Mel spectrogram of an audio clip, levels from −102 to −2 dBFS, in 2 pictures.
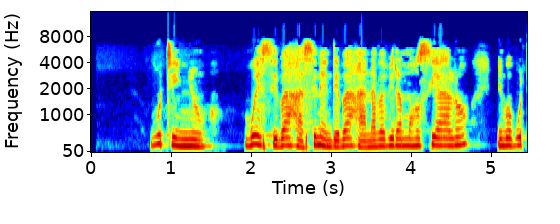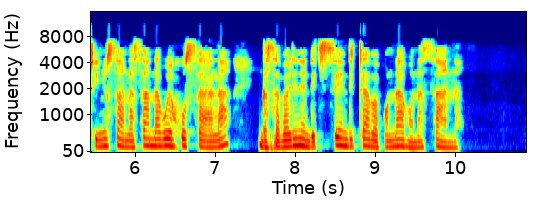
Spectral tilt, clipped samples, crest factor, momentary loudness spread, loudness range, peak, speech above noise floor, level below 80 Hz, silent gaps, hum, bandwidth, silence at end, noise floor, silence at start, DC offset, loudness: -4.5 dB/octave; under 0.1%; 14 dB; 8 LU; 2 LU; 0 dBFS; 65 dB; -48 dBFS; none; none; 7.8 kHz; 0.85 s; -78 dBFS; 0.75 s; under 0.1%; -13 LUFS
